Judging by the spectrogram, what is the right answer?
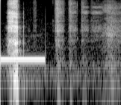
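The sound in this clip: A telephone ringing tone on an outgoing call: one steady, pure mid-pitched tone lasting under a second, ending abruptly and followed by faint breathy rustles and low noise.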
